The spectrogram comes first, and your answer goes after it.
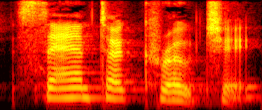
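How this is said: The name is said with English pronunciation. "and in English"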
